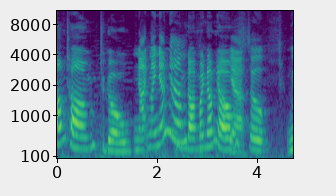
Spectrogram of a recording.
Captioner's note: high voice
